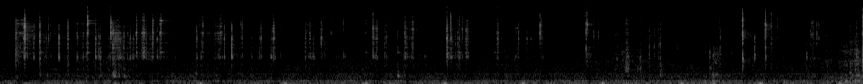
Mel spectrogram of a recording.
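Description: Faint, irregular clicks, taps and light scrapes of a metal gimbal quick-release plate being handled and fitted against the body of a Sony FX6 camera.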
